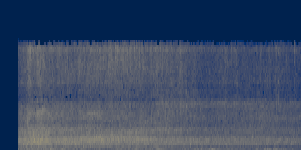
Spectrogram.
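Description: Street traffic with a modern low-floor tram moving off along the road: a rushing hiss over a low rumble, beginning abruptly after a short gap and slowly fading as the tram draws away.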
